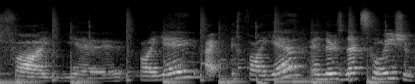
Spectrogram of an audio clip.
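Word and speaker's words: Fage: It says it's pronounced fier fier.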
